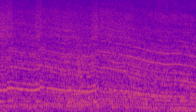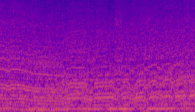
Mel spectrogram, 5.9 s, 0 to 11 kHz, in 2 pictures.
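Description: A racing motorcycle in the MotoGP 15 video game, on the Termas de Río Hondo circuit, accelerates in short measured bursts. The engine drone is continuous and rises in pitch with no voice over it.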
